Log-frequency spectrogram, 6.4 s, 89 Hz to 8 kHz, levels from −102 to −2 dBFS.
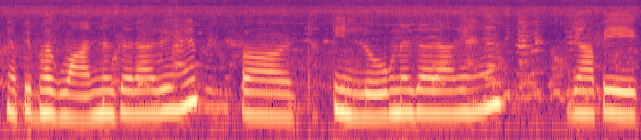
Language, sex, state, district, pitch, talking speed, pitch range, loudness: Hindi, female, Chhattisgarh, Raipur, 220 Hz, 160 wpm, 210-230 Hz, -16 LUFS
